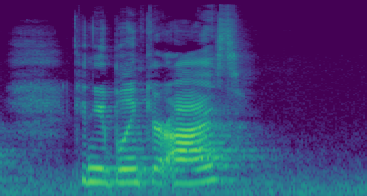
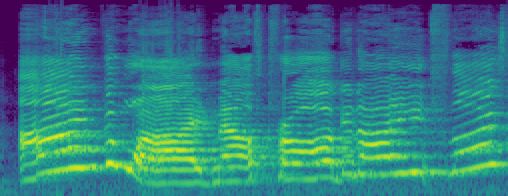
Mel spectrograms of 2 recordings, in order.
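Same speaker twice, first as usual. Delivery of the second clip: loud, high, bragging frog voice; boastful frog; 9 semitones higher, 13 dB louder than usual. Acted. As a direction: shout it like a proud little frog. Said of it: "said the wide-mouthed frog".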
